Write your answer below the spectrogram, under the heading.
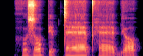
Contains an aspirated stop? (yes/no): yes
